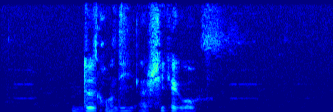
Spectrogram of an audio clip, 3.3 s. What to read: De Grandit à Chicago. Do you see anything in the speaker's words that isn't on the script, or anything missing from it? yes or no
no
